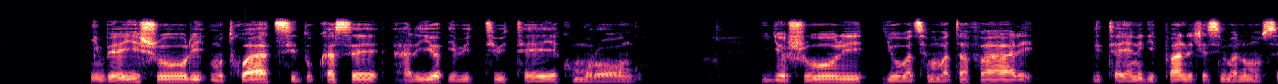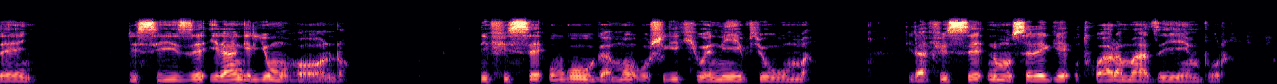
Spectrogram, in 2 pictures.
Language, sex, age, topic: Rundi, male, 50+, education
